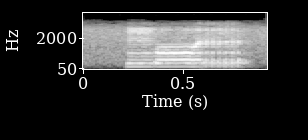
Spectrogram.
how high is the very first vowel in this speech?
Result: mid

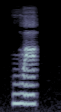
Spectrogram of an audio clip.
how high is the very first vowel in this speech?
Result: high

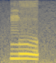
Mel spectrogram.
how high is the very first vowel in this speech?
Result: high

